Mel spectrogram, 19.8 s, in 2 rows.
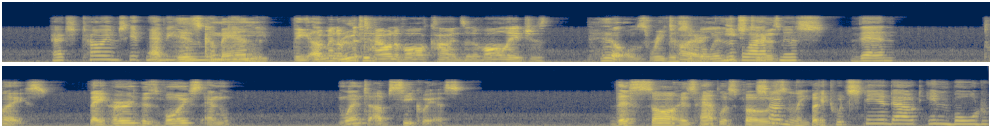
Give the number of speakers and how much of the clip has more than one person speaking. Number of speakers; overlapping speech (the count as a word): three, about 21%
